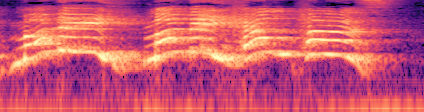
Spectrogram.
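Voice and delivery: high, loud scream for help. Retold or imitated. Child calls down to mum from the fairground ride, screaming.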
